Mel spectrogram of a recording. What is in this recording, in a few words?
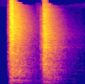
Door Button Press; Guild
